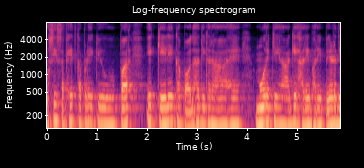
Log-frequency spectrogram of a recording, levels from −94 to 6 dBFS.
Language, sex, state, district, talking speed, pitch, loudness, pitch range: Hindi, male, Bihar, West Champaran, 195 wpm, 135 Hz, -16 LUFS, 135-145 Hz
